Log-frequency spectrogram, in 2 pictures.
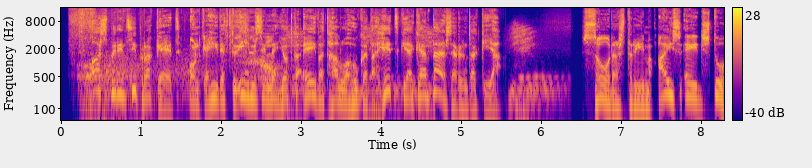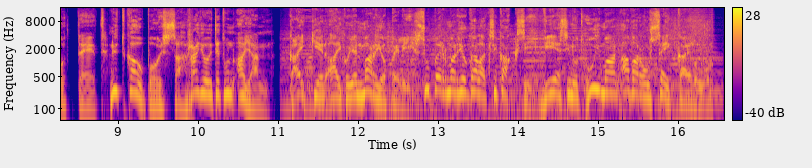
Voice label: fi commercial

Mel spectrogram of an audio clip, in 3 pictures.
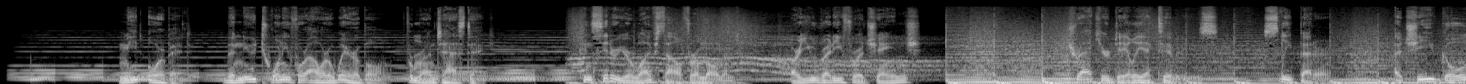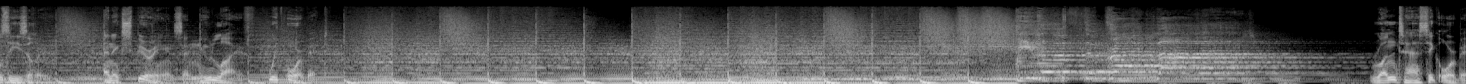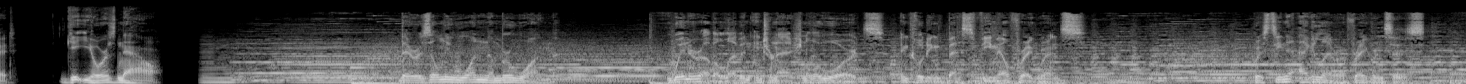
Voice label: us commercials

